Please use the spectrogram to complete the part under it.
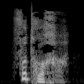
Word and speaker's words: Futura: 是 Futura，富图哈，是德语应该念富图富图哈。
